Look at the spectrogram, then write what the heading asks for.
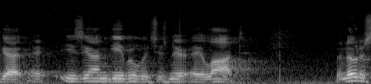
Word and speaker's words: Eilat: don't you say that Elath? But what happens is if the E lengthens and has an A pronunciation, just like in Spanish, when the E lengthens,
